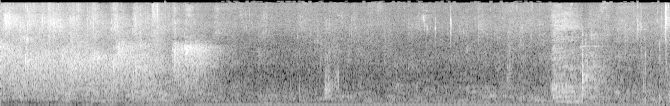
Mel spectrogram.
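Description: A crowd applauds for about ten seconds, a dense crackle of many hands that is loudest at the start, eases off in the middle, then swells briefly again near the end.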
